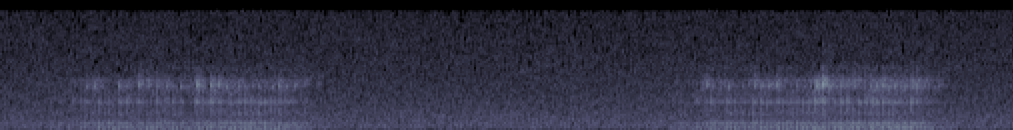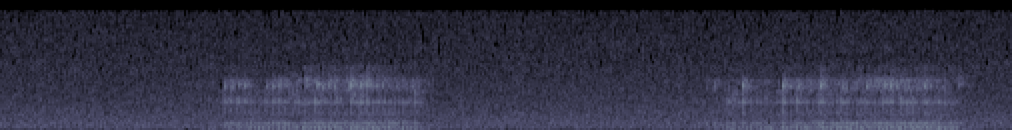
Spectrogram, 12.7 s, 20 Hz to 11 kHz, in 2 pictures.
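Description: Four soft, buzzing snores about every three seconds, roughly 18 breaths a minute, over steady background hiss; ordinary nasal snoring in sleep.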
